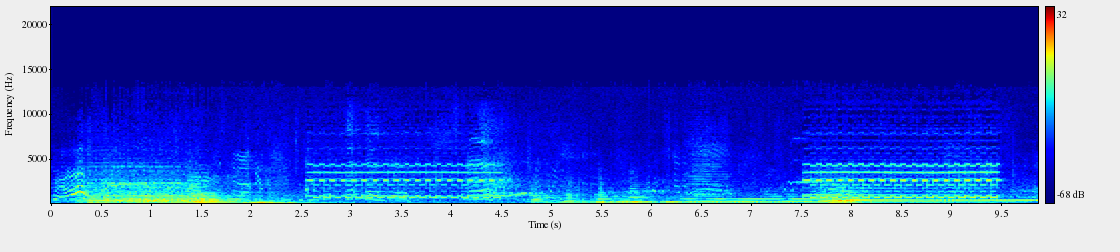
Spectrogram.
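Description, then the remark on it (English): A telephone rings twice, each ring a steady electronic burst of about two seconds with a pause between, before a snowplow man answers it. Honking, squawking sounds and other busy noises fill the background. “Snowplow Man answers the phone.”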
